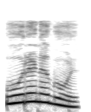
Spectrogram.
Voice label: "ಓರಣಗೊಳ್", Kannada

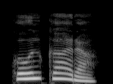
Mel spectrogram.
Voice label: "ಗೋಲಾಕಾರ", Kannada

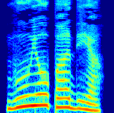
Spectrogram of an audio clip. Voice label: "ಭೂಯೋಪಾಧ್ಯ", Kannada

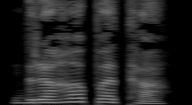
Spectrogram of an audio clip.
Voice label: "ಗ್ರಹಪಥ", Kannada

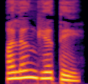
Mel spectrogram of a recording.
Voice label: "ಅಲಂಘ್ಯತೆ", Kannada

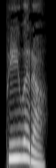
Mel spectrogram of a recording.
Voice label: "ಪೀವರ", Kannada; pīvara; fat and fleshy; stout; corpulent; bulky

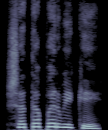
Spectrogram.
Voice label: "ಶತಪರ್ವಿಕೆ", Kannada

